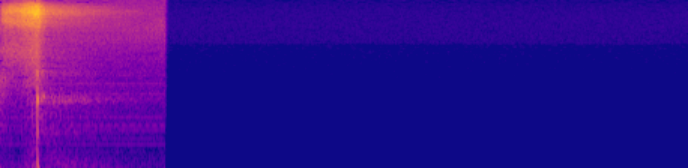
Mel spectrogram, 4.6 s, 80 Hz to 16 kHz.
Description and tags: airpipe swoosh 03
sound of pipe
